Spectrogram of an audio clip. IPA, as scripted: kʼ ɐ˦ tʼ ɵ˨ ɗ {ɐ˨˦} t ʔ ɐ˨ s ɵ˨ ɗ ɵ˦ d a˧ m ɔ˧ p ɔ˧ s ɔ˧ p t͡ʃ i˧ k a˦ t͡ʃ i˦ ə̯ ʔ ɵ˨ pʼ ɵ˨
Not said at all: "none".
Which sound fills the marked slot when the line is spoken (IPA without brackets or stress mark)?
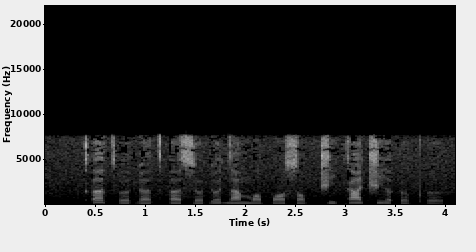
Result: ɐ˨˦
